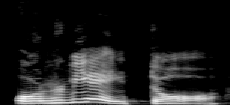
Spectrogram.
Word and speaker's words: Orvieto: In Italian the stress most often falls on the penultimate, or second-to-last, syllable: firENze. saLERno. toRIno. orvIEto. aBRUzzo. However, some words are stressed on the third-to-last syllable, such as MAntova, GEnova, Udine.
